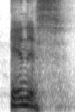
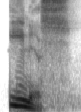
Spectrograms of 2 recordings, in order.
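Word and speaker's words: Enes: A S Enis Caner's first name is pronounced as if it rhymes with tennis.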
